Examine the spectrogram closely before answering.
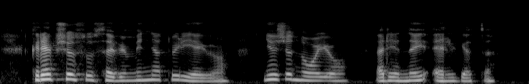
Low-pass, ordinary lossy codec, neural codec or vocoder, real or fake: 7.2 kHz; MP3, 96 kbps; codec, 16 kHz, 4 kbps, X-Codec, HuBERT features, trained on LibriSpeech; fake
